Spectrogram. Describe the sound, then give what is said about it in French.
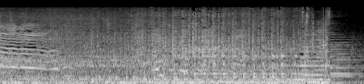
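A motorcycle engine runs loud with a steady, rough drone, then cuts off and drops away abruptly near the end. “Non, moi je vais sur ma moto.”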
